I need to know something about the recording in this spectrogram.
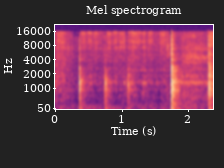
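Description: Chalk writing on a blackboard: about five short, separate chalk strokes, each a brief tap, with near quiet between them.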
